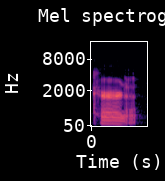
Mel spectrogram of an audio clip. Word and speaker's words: Colonel: So Colonel is technically spelled C-O-N-O-N-E-L, I believe. Or Colonel. Yeah, but the way we pronounce it is Colonel.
